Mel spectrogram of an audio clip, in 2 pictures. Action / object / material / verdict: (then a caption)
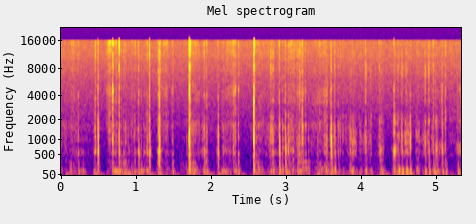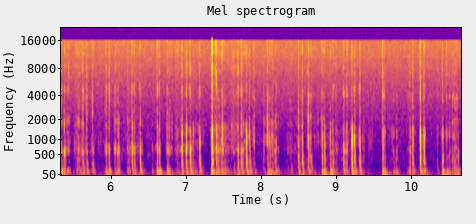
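scrape / fabric baseball cap / fabric / none. Fingertips scratch the fabric of a black Adidas baseball cap with stitched panels, resting on carpet, with the hand at times covering much of the cap. The result is a rapid, uneven run of short, dull scratching strokes, heavy in low rumble with little brightness, each stroke dying away almost at once.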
